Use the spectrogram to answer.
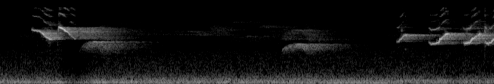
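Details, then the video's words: Caged double-collared seedeater giving its tuí-tuí song type: a sharp descending whistle, softer lower drawn-out notes, then a pair of rising high whistled phrases at the close. "COLEIRO FLASH ENCARTE (TUÍ-TUÍ)"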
